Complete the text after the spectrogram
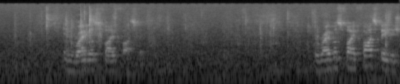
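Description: A man lectures calmly to a group, pausing between phrases.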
